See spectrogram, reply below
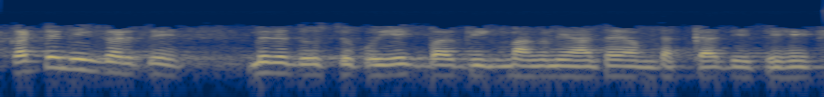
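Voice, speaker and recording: A man's voice: medium pitch, fairly even intonation, brisk. A man giving a sermon, telling stories dramatically and rousing the congregation with call-and-response. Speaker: preacher. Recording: phone-like echoey hall recording.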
